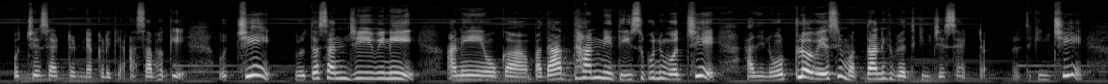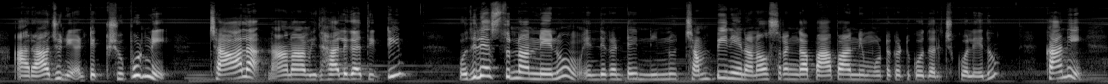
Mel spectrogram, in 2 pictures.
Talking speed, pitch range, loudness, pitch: 95 wpm, 205-290 Hz, -19 LUFS, 235 Hz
